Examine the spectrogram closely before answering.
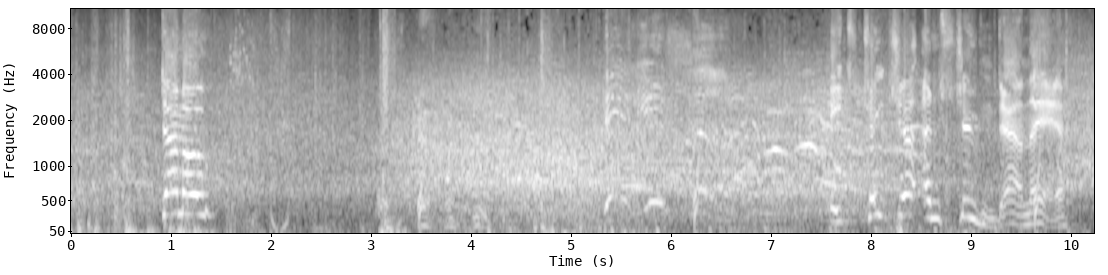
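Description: A football is kicked hard several times.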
